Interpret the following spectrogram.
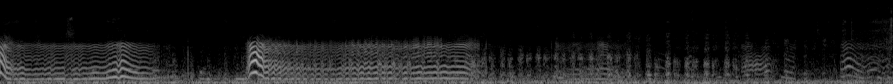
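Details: From a litter of twelve Golden Retriever puppies born 4/25/23 to mother Rosie, one newborn wails in long, quavering whimpers with a sharp upward yelp, and fainter squeaks trail off toward the end.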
